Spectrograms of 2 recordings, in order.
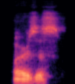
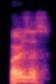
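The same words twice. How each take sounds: First: Said in the usual way. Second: High, rising, puzzled question; baffled. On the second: Real, not acted. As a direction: ask it again in disbelief.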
